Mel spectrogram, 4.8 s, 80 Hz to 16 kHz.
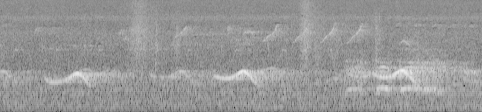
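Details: Recorded in Ubon Ratchathani, Thailand, on 10 February 2023, a Black-collared starling gives three whistled notes that rise then fall, about one and a half seconds apart. The last is fuller, and faint high chirps from other birds come between them.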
